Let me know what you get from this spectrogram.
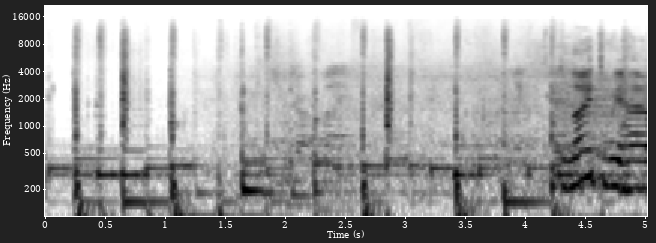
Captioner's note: lively music; people talking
